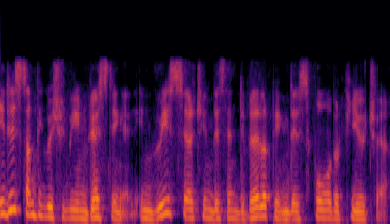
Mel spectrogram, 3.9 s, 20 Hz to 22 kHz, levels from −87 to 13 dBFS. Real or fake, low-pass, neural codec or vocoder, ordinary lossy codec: fake; 7.2 kHz; codec, 24 kHz, 3 kbps, HILCodec; Opus, 32 kbps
